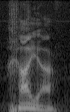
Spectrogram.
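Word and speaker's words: chaya (חיה): All right, so the closest biblical word that we have for revival is chaya. Okay, that's how you say it in the Hebrew. It's C-H-A-Y-A-H, chaya.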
